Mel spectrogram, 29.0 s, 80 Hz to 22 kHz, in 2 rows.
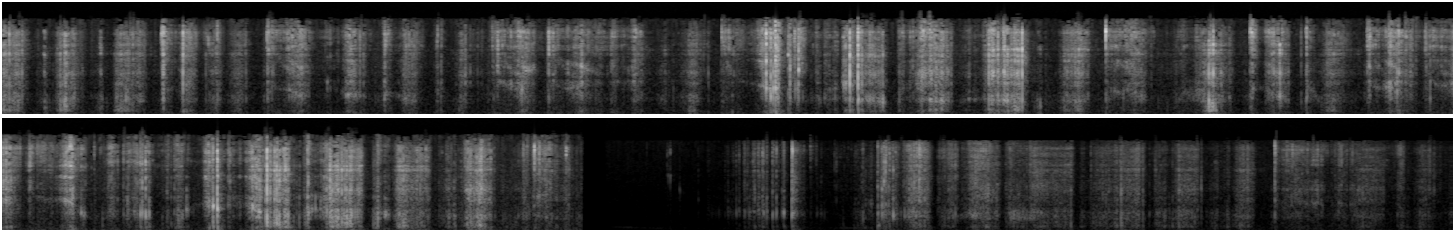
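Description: Hard frozen coloured ice being bitten and chewed, a dense run of sharp, crackling crunches. The sound cuts out dead at about 20 seconds, and about two seconds later quieter crackling of ice starts again.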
